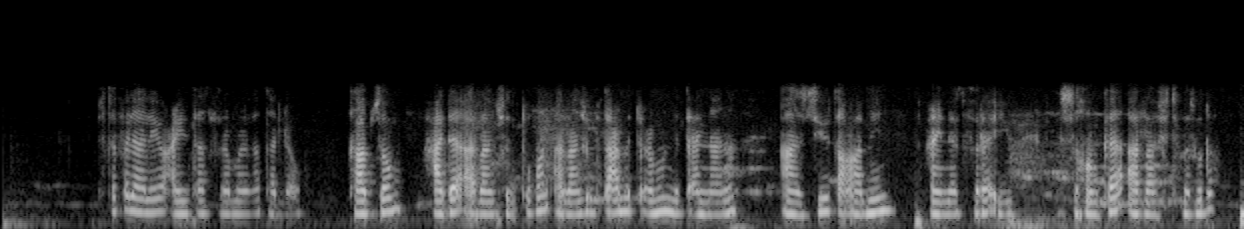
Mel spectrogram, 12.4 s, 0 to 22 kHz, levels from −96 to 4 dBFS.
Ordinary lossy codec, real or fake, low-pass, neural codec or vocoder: Opus, 24 kbps; real; 5.4 kHz; none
